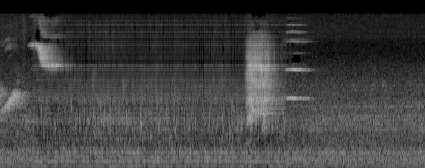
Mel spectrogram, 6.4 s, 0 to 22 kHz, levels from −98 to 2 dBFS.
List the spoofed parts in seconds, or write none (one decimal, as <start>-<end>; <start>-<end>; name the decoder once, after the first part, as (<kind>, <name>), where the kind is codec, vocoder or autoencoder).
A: 0.5-4.3 (vocoder, BigVGAN v2)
